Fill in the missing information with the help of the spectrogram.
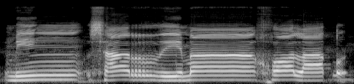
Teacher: অনেকেই র এর মধ্যে টান দিয়ে থাকি র এর মধ্যে টান দিব না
